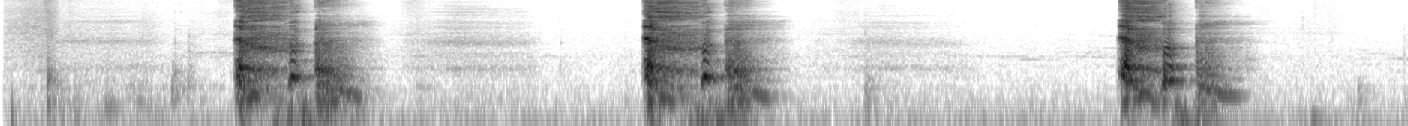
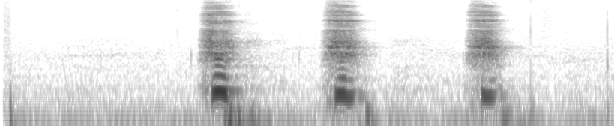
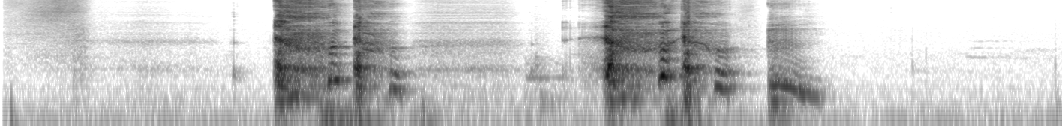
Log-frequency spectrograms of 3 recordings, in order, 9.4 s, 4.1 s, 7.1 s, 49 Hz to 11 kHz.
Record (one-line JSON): {"three_cough_length": "9.4 s", "three_cough_amplitude": 28012, "three_cough_signal_mean_std_ratio": 0.29, "exhalation_length": "4.1 s", "exhalation_amplitude": 1687, "exhalation_signal_mean_std_ratio": 0.33, "cough_length": "7.1 s", "cough_amplitude": 25549, "cough_signal_mean_std_ratio": 0.32, "survey_phase": "beta (2021-08-13 to 2022-03-07)", "age": "45-64", "gender": "Female", "wearing_mask": "Yes", "symptom_cough_any": true, "symptom_runny_or_blocked_nose": true, "smoker_status": "Never smoked", "respiratory_condition_asthma": false, "respiratory_condition_other": false, "recruitment_source": "Test and Trace", "submission_delay": "1 day", "covid_test_result": "Positive", "covid_test_method": "RT-qPCR"}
